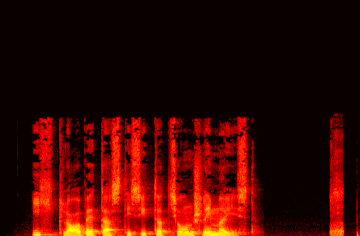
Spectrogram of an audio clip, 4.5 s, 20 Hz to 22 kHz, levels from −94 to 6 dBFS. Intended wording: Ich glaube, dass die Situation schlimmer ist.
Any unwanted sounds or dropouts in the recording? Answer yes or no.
yes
